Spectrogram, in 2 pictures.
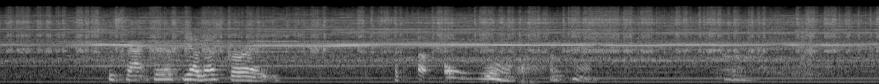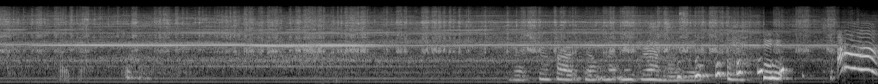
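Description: A rotary nail grinder whirs with a steady high hum.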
